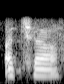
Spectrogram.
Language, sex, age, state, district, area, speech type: Urdu, female, 18-30, Delhi, East Delhi, urban, conversation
